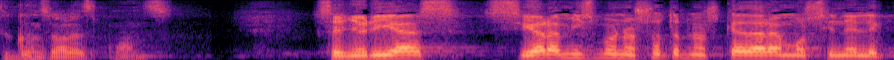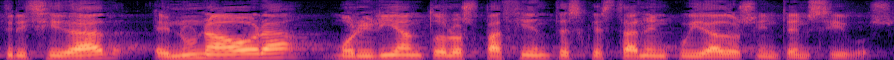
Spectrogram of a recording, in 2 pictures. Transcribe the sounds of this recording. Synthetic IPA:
ɡõnzɔlespɔ̃ns | se̞ɲo̞ɾiasːiaɾamizmo̞no̞so̞t̪ɾoznoske̞ðaɾamo̞sine̞le̞k̚t̪ɾiθiðaðe̞nunao̞ɾamo̞ɾiɾiant̪olo̞spaθje̞nt̪e̞ske̞st̪ane̞ŋkwiðað̞o̞sint̪ẽ̞nsiβo̞̰s

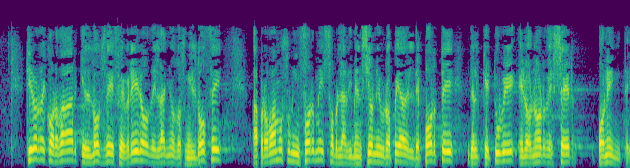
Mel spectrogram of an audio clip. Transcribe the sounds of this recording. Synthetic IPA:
kje̞ɾore̞ko̞ɾð̞aɾkeeld̪o̞zðefe̞β̞ɾe̞ɾo̞ðe̞laɲo̞ð̞o̞zmild̪o̞θe̞apɾo̞β̞amo̞sunĩɱfo̞ɾmeso̞βɾelaðimẽnsjo̞ne̞wɾo̞pe̞aðe̞ld̪e̞po̞ɾt̪e̞d̪e̞lke̞t̪uβe̞ʔːlo̞no̞ɾðe̞se̞ɾ | po̞nẽ̞nt̪e̞̰

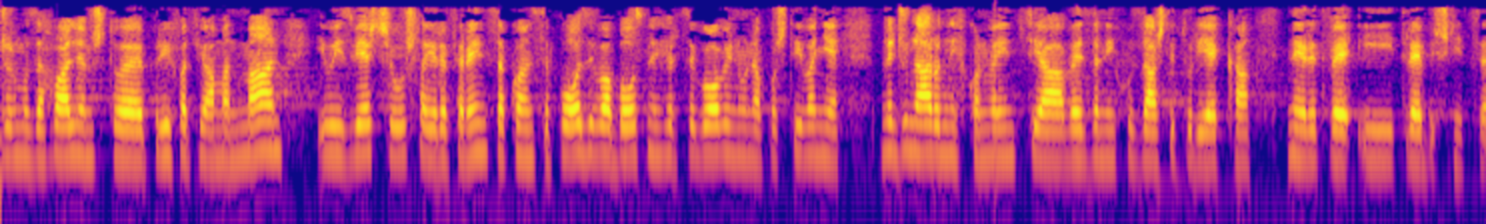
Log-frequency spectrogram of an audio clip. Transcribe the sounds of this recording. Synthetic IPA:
d͡ʒaɾmuzaxʋaʎuje̞mʃt̪o̞je̞pɾixʋat̪ioamand̪maːniuizʋje̞ʃt͡ɕeuʃlˠaiɾe̞feɾe̞nt̪sako̞jomse̞po̞ziʋabo̞snuixeɾt̪se̞ɡo̞ʋinunapo̞ʃt̪iːʋaɲe̞me̞d͡ʑunaːɾo̞d̪nixko̞nʋe̞nt̪sijaʋe̞ːzanixuzaːʃt̪it̪uɾje̞ːkʰa | ne̞ɾet̪ʋe̞ʔit̪ɾe̞biʃɲit̪se

